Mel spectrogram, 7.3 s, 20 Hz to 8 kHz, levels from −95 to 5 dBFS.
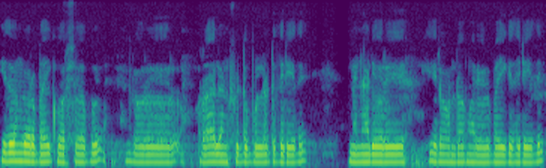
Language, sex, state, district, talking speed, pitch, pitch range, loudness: Tamil, male, Tamil Nadu, Kanyakumari, 140 wpm, 135 Hz, 135-145 Hz, -16 LUFS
